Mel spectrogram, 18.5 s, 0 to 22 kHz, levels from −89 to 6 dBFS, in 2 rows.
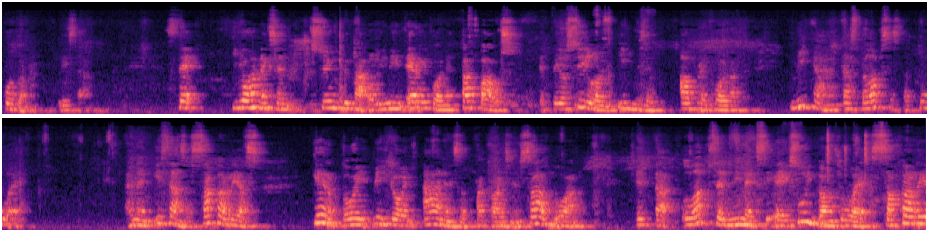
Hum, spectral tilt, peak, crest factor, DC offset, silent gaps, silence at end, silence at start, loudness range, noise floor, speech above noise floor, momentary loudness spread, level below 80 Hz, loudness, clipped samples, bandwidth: none; -5.5 dB/octave; 0 dBFS; 18 dB; under 0.1%; none; 0 s; 0.05 s; 5 LU; -51 dBFS; 34 dB; 13 LU; -52 dBFS; -18 LUFS; under 0.1%; 19 kHz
